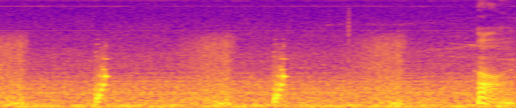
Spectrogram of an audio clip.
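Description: A deck gun fires in short bursts.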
